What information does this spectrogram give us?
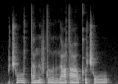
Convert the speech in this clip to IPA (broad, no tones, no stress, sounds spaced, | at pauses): t͡ʃʼ ʊː tː æ n e v t əː r æ tˤ i j o kʼ ə t͡ʃʼ oː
